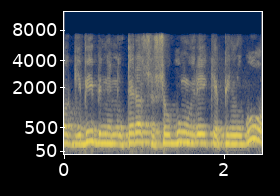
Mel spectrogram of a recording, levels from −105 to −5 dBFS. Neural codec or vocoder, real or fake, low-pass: none; real; 7.2 kHz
